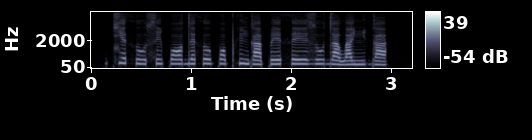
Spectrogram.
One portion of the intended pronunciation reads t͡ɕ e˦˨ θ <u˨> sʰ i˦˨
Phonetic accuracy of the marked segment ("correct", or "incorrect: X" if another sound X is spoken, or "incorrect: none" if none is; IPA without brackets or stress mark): correct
